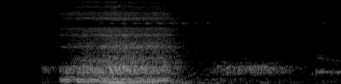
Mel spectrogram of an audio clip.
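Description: One loud, rough, rattling inhaled snore that fades into quieter breathing.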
